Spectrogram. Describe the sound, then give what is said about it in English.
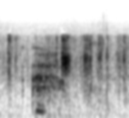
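Crackly ripping and crinkling of thin plastic as a plastic bag holding a gift of clothing is torn open, a few quick tearing bursts over two seconds with no talking. “Can hear me ripping the plastic open.”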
